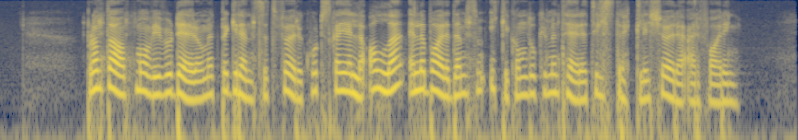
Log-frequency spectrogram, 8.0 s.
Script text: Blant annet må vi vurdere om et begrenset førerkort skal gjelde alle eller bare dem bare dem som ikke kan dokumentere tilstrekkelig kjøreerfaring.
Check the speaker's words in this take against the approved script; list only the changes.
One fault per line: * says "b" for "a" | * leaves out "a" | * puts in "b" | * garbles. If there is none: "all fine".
* leaves out "bare dem"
